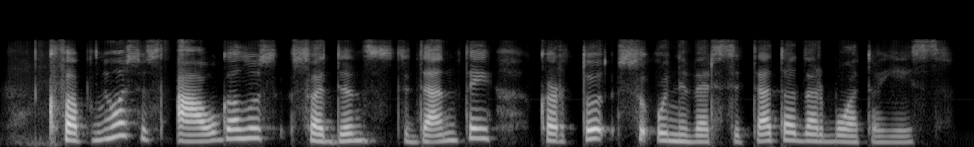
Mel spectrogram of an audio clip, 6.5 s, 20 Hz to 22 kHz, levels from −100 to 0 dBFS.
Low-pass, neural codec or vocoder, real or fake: 7.2 kHz; codec, 16 kHz, 4 kbps, X-Codec, HuBERT features, trained on LibriSpeech; fake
